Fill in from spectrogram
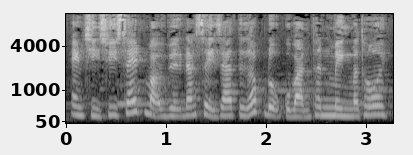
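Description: A woman voicing an upset pregnant young wife, sharp and defensive, in an audiobook story. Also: a little high, fast, faint music behind, close to an everyday voice. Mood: calm resolve. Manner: sharp, defensive, then calm and resolute.

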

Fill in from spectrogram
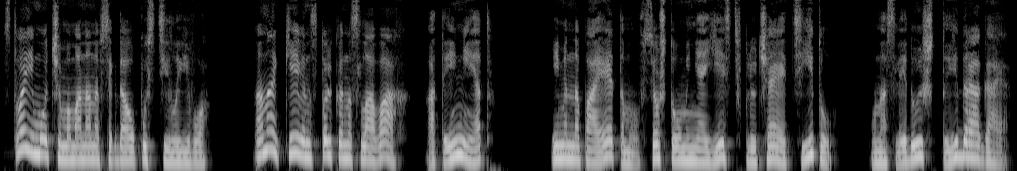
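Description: A woman voicing an elderly duchess grandmother, imperious and sharp-tongued, who talks in slow, commanding, clipped phrases. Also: fairly low pitch, animated, no room sound, clean studio sound. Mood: firm.

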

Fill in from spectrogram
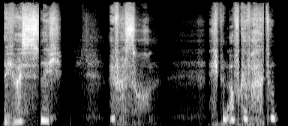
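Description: Man doing a frightened young woman, hushed. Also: steady tone, fairly quick, slightly rough, no room sound, clean studio sound. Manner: hushed, trembling half-whisper, raised pitch. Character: frightened young woman, shaken and close to tears. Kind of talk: audiobook reading.

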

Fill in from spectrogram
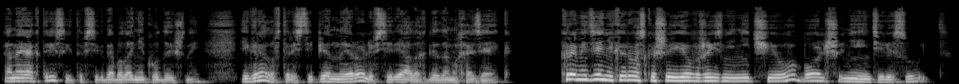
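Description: A man's voice: medium pitch, animated, a little fast, warm tone, slightly rough, no echo, studio quality, voice pushed up. A man voicing a friendly, frank young woman confiding in her brother.

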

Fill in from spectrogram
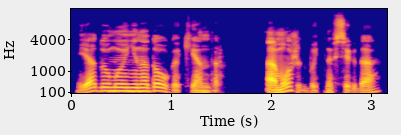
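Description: A man reading the lines of a cold, commanding female goddess in an audiobook, slow and measured. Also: on the low side, very animated, no echo, studio quality. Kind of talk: audiobook character voice.

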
